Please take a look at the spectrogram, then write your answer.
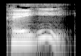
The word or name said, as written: payee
